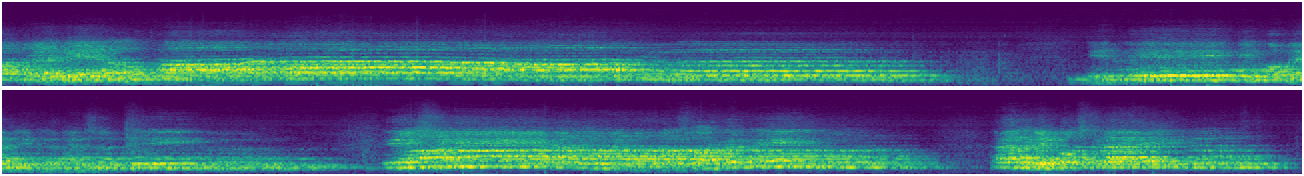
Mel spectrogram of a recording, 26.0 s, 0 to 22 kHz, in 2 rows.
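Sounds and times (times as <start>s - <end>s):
male voice choir singing: 0.0s - 9.4s, 10.7s - 25.9s.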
